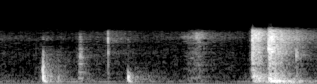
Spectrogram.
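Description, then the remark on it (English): A door being opened: a few low thumps and latch clicks, followed by a louder, rougher rush as the door swings, with no one speaking. “What do you know? The door's open.”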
